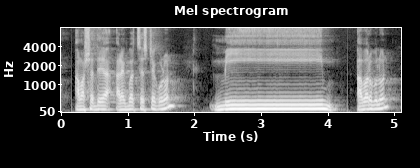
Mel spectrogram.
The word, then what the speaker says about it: মিম: মিম হরফটি উচ্চারণের ক্ষেত্রে অবশ্যই বারিক হবে, পাতলা হবে এবং 3 আলিফ টেনে উচ্চারণ করতে হবে। আমার সাথে আরেকবার চেষ্টা করুন। মিম। আবার বলুন মিম।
